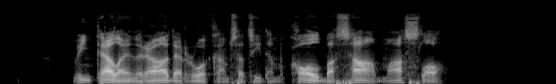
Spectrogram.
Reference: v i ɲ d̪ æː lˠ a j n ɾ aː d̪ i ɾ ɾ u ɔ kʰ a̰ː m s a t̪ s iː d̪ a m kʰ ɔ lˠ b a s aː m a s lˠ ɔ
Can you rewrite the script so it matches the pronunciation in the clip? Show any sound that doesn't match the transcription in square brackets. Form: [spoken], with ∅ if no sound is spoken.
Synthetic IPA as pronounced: v i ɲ [t̪] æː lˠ a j n ɾ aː d̪ [a] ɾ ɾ u ɔ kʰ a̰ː m s a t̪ s iː d̪ a m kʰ ɔ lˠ b a s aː m a s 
